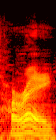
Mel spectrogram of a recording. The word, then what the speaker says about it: Hare: Krishna directly as for the word Hare pronounced hurray it's a call to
